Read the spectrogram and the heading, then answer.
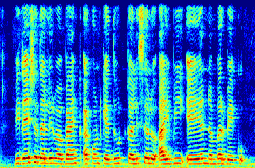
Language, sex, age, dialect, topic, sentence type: Kannada, female, 18-24, Mysore Kannada, banking, statement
